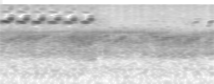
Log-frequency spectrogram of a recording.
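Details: Comb-crested jacana (Irediparra gallinacea) giving a quick burst of about seven thin, high piping notes within one second, then two faint notes, against a continuous frog chorus.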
